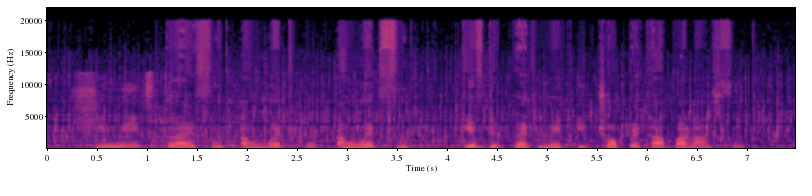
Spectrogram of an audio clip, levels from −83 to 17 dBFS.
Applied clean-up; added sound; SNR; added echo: none; Liquid; 11 dB; none.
